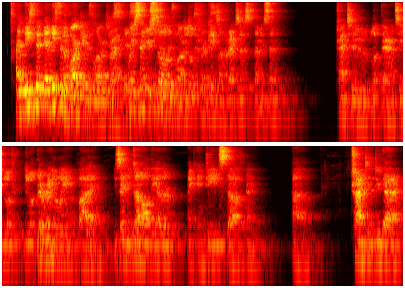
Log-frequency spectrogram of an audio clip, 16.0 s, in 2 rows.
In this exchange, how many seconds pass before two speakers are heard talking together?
2 s

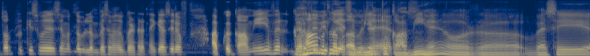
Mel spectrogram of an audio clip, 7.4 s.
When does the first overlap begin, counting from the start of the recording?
4 s

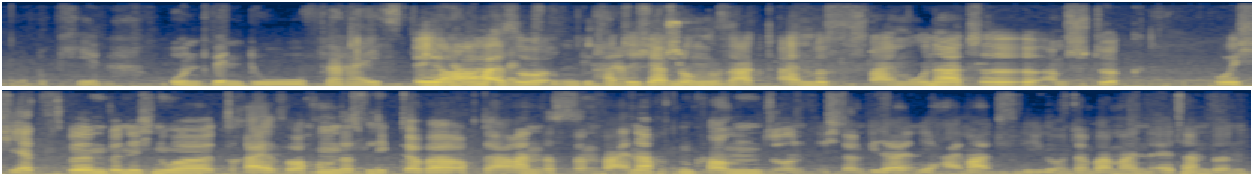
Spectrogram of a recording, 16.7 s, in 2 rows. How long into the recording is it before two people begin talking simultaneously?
3 s

